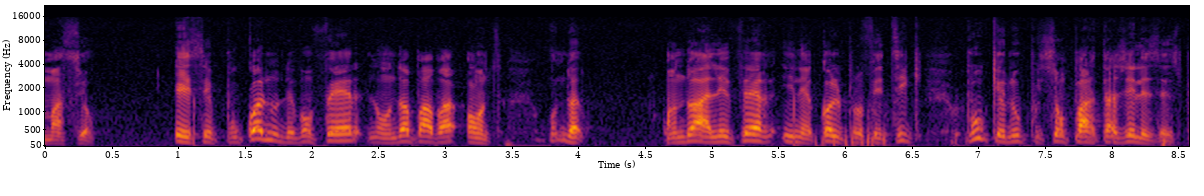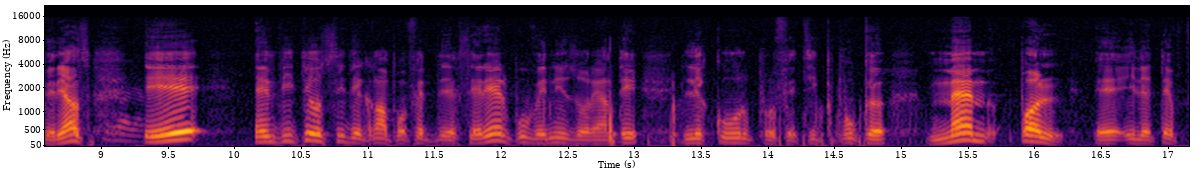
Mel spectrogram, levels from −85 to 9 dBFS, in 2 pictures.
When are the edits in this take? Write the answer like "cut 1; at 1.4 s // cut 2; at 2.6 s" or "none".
cut 1; at 16.3 s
